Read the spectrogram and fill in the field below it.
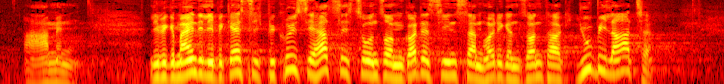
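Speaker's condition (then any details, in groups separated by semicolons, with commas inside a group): No condition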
